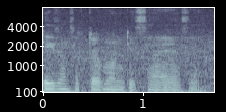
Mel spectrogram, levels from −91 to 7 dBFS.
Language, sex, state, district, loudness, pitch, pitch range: Assamese, male, Assam, Hailakandi, -19 LUFS, 95 Hz, 90-105 Hz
